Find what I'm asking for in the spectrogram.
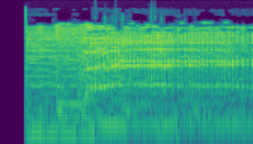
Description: Compilation burping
